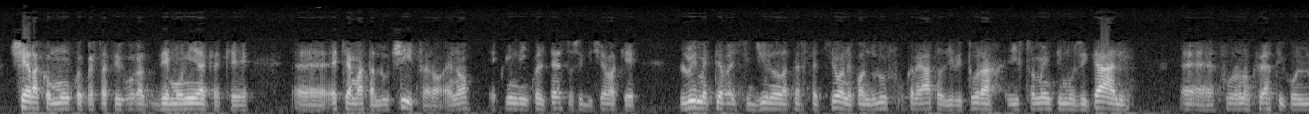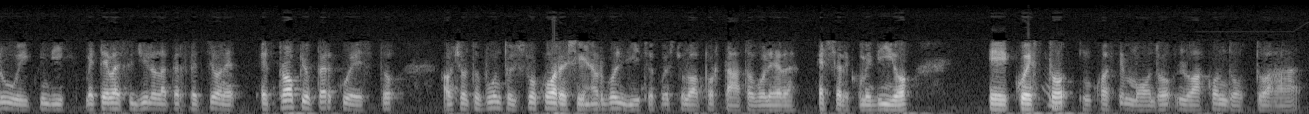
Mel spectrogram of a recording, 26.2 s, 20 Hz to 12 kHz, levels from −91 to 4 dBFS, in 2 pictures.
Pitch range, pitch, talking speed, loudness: 110-125 Hz, 120 Hz, 180 wpm, -23 LUFS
